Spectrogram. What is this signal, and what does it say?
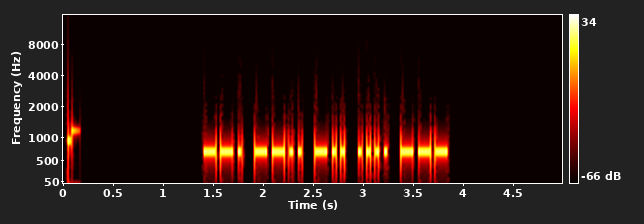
Morse code, heard as a keyed tone, about 27 wpm, 700 Hz. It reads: GZDHO
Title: Code Groups - 5 Letters - 28wpm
